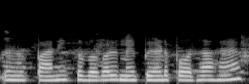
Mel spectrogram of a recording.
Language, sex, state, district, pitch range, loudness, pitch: Chhattisgarhi, female, Chhattisgarh, Sarguja, 200-205 Hz, -14 LUFS, 200 Hz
